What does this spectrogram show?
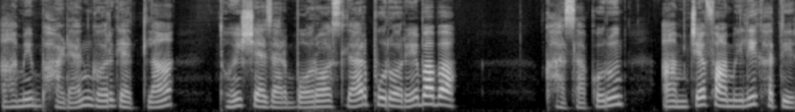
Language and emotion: Goan Konkani, fearful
